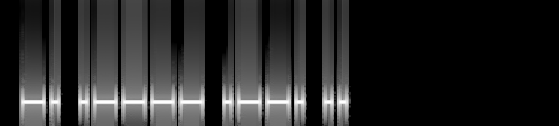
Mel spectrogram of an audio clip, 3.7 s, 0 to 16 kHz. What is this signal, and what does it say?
Morse code, heard as a keyed tone, about 25 wpm, 700 Hz. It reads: N1PI
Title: USA Call Signs - 4 Characters - Repeated 2x - 25wpm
